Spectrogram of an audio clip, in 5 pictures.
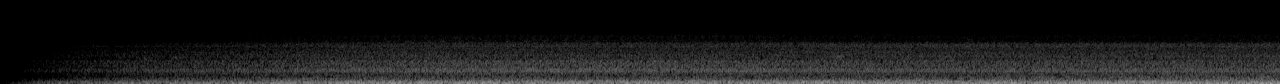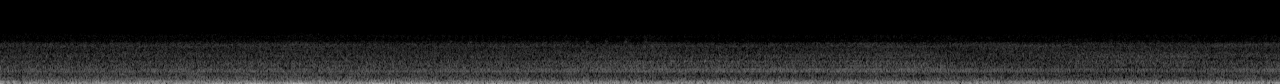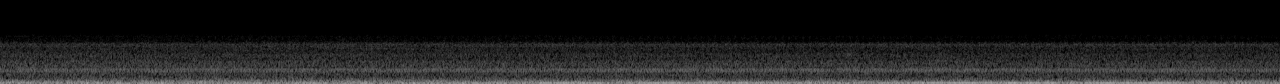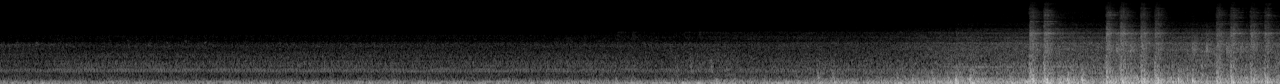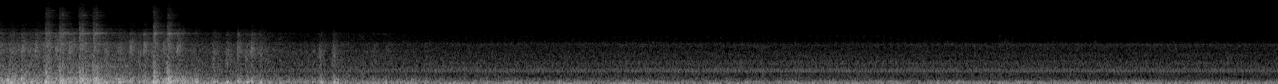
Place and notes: {"title": "羅東林業文化園區, Yilan County - in the Park", "date": "2014-07-28 09:21:00", "description": "In the park, Air conditioning noise, Trains traveling through, Traffic Sound", "latitude": "24.68", "longitude": "121.77", "altitude": "10", "timezone": "Asia/Taipei"}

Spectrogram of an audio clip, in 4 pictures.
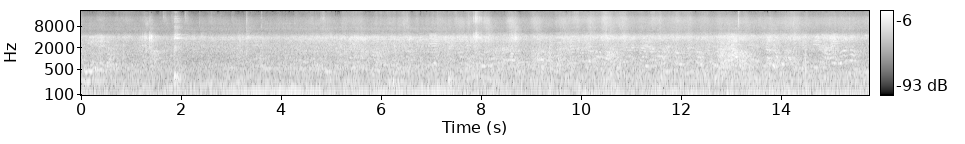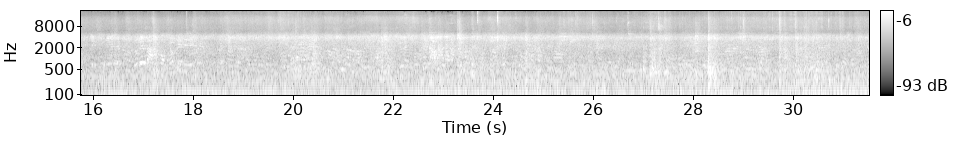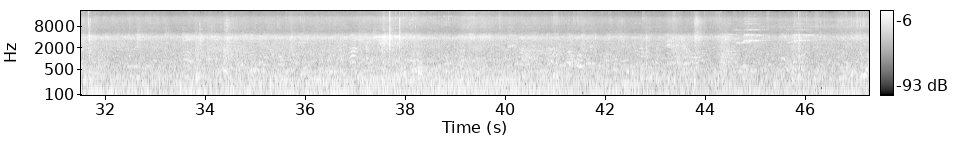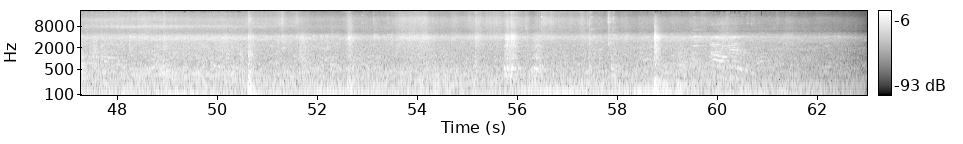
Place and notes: {"title": "Market, Zhongle Rd., Minxiong Township - Walking in the market", "date": "2017-01-25 12:58:00", "description": "Walking in the market, Traffic sound", "latitude": "23.56", "longitude": "120.43", "altitude": "31", "timezone": "GMT+1"}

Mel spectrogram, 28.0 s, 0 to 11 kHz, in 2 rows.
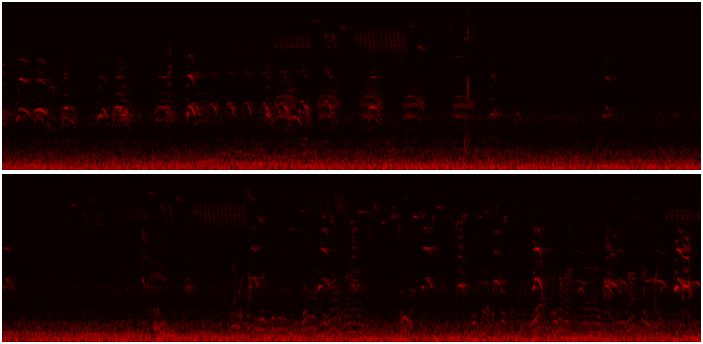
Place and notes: {"title": "Scarborough, UK - motorcycle road racing 2017 ... newcomers ...", "date": "2017-04-22 09:14:00", "description": "New comers warmup ... Bob Smith Spring Cup ... Olivers Mount ... Scarborough ... 125 ... 250 ... 400 ... 600 ... 1000cc bikes and sidecars ... plenty of background sounds before the bikes arrive ... open lavalier mics clipped to sandwich box ... voices ... bird calls ...", "latitude": "54.27", "longitude": "-0.41", "altitude": "147", "timezone": "Europe/London"}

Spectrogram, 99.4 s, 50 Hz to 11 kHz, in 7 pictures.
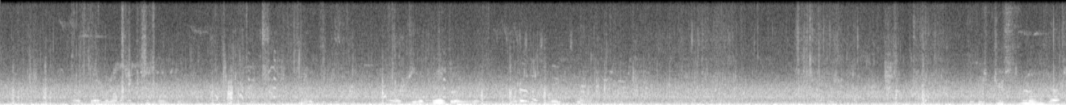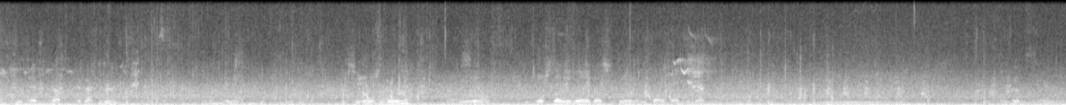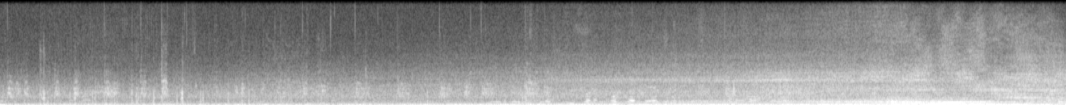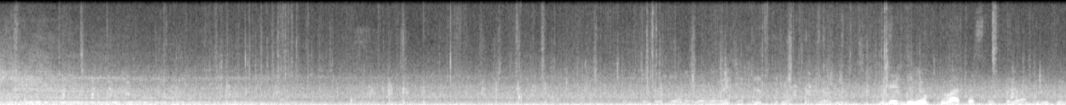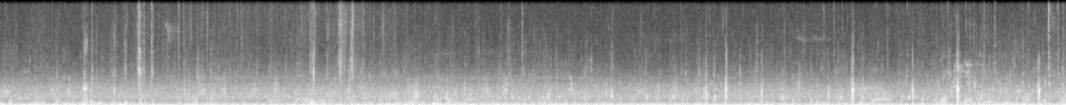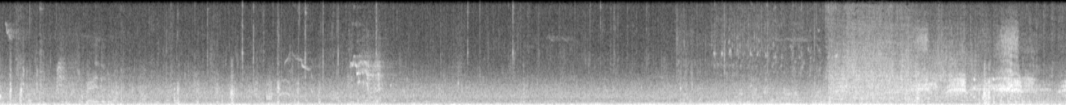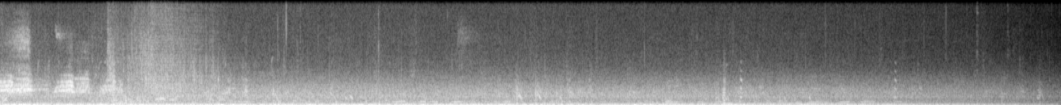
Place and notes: {"title": "Gouverneur Verwilghensingel, Hasselt, Belgique - Ducks and people", "date": "2021-10-23 16:20:00", "description": "Ducks, people passing by near the pond. Dista, nt drone from the cars nearby.\nTech Note : Sony PCM-D100 internal microphones, wide position.", "latitude": "50.93", "longitude": "5.35", "altitude": "31", "timezone": "Europe/Brussels"}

